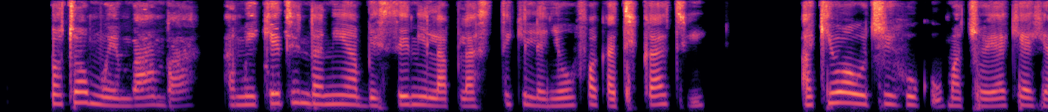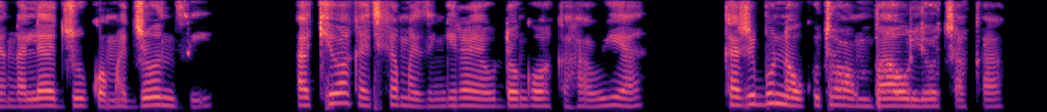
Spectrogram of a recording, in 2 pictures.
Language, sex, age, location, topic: Swahili, female, 18-24, Nairobi, health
